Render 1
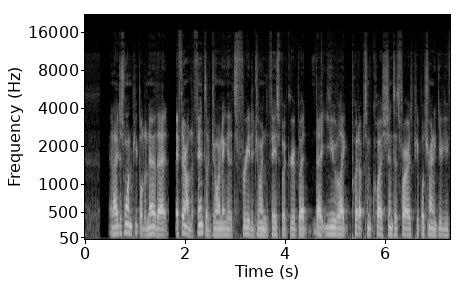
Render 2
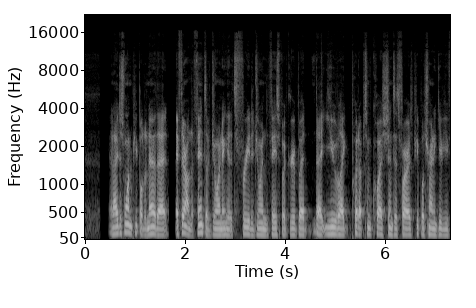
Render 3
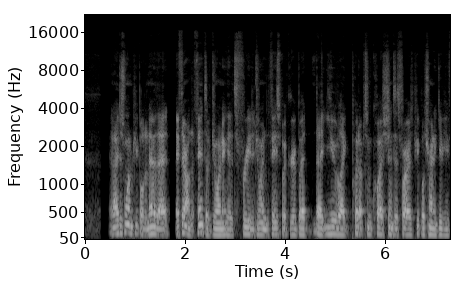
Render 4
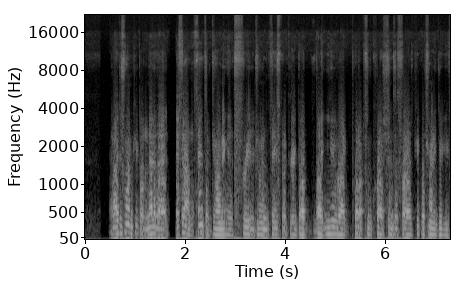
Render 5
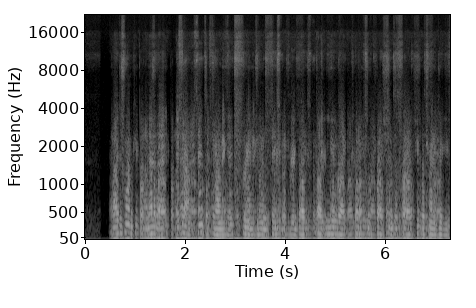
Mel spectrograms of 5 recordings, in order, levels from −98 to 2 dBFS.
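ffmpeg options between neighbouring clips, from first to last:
ffmpeg -i in.wav -af "highpass=77,volume=-5dB" out.wav
ffmpeg -i in.wav -af "flanger=delay=18:depth=7.5:speed=0.43" out.wav
ffmpeg -i in.wav -af "lowshelf=frequency=120:gain=9,aexciter=amount=14.6:drive=6.7:freq=8800,aeval=exprs='max(val(0),0)':channel_layout=same" out.wav
ffmpeg -i in.wav -af "aecho=1:1:613|1226|1839|2452:0.398|0.143|0.0516|0.0186,volume=-1.5dB" out.wav

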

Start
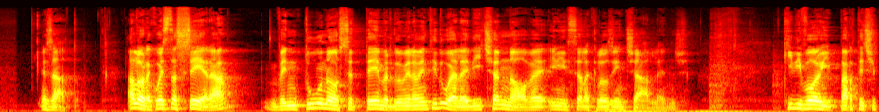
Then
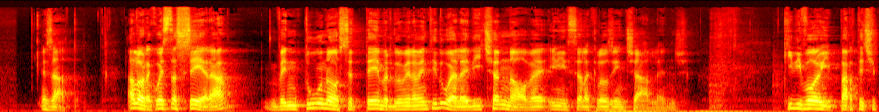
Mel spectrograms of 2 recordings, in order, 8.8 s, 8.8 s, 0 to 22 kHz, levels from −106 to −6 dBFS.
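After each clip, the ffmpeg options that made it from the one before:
ffmpeg -i in.wav -af "aemphasis=mode=production:type=75kf,volume=-8dB" out.wav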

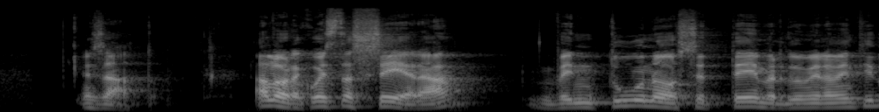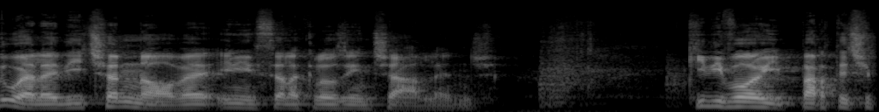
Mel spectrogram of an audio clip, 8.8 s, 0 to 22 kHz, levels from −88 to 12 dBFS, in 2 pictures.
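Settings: ffmpeg -i in.wav -af "bandpass=frequency=1700:width_type=q:width=0.79:csg=0,volume=-1.5dB" out.wav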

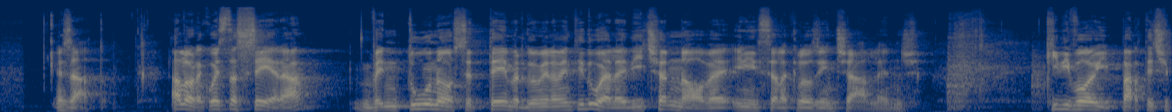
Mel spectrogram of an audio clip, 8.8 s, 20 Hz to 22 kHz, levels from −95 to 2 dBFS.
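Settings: ffmpeg -i in.wav -af "acompressor=threshold=-48dB:ratio=2,volume=5dB" out.wav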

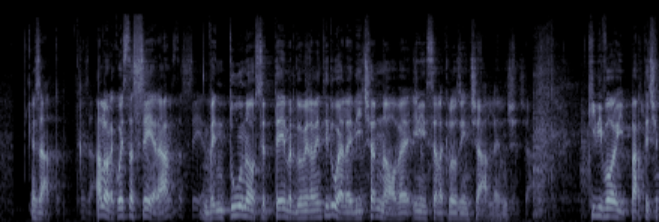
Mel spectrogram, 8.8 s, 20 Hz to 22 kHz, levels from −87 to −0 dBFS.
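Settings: ffmpeg -i in.wav -af "aecho=1:1:653:0.106,volume=4.5dB" out.wav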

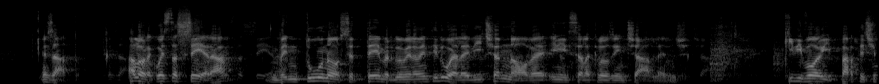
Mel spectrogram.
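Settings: ffmpeg -i in.wav -af "asoftclip=type=hard:threshold=-25.5dB,volume=-3.5dB" out.wav

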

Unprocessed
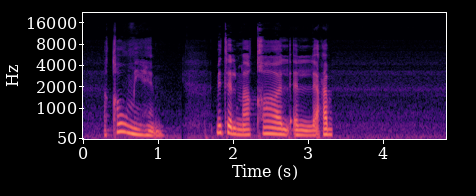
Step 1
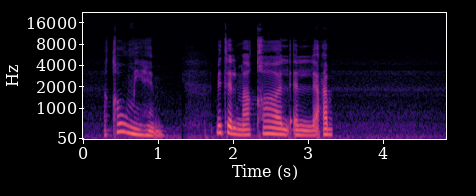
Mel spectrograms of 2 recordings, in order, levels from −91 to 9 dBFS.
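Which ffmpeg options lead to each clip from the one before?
ffmpeg -i in.wav -af "dynaudnorm=framelen=200:gausssize=7:maxgain=3.5dB,volume=-8.5dB" out.wav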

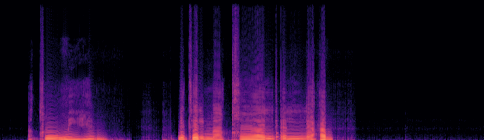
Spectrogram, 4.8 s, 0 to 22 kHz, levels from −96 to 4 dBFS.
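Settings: ffmpeg -i in.wav -af "agate=range=-20dB:threshold=-52dB:ratio=16:detection=peak,aeval=exprs='max(val(0),0)':channel_layout=same,volume=3dB" out.wav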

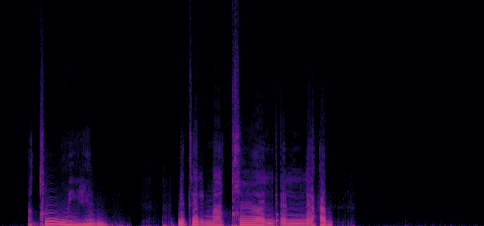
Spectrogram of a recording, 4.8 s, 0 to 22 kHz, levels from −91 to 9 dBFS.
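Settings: ffmpeg -i in.wav -af "acompressor=threshold=-35dB:ratio=2,volume=-2.5dB" out.wav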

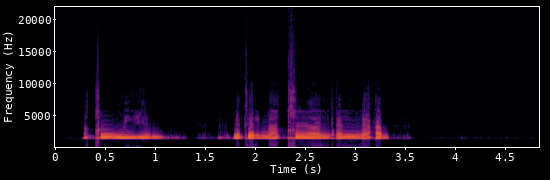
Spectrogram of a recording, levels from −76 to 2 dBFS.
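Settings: ffmpeg -i in.wav -af "afftfilt=real='real(if(lt(b,272),68*(eq(floor(b/68),0)*3+eq(floor(b/68),1)*0+eq(floor(b/68),2)*1+eq(floor(b/68),3)*2)+mod(b,68),b),0)':imag='imag(if(lt(b,272),68*(eq(floor(b/68),0)*3+eq(floor(b/68),1)*0+eq(floor(b/68),2)*1+eq(floor(b/68),3)*2)+mod(b,68),b),0)':win_size=2048:overlap=0.75,volume=8.5dB" out.wav

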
